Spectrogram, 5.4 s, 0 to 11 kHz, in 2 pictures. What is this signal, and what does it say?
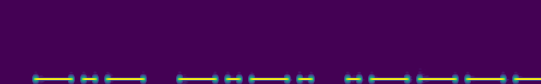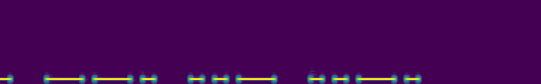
Morse code, heard as a keyed tone, about 20 wpm, 700 Hz. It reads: KC1GUF
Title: USA Call Signs - 6 Characters - 3x Character Spacing - 20wpm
